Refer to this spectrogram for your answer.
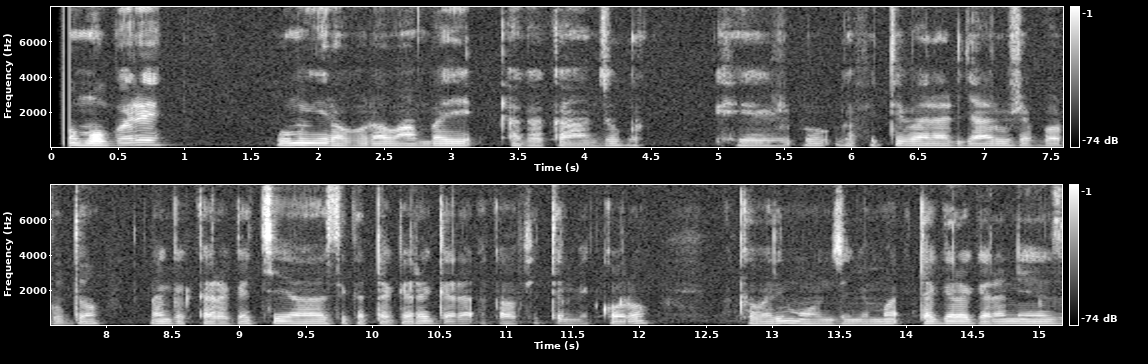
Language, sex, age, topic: Kinyarwanda, male, 25-35, government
